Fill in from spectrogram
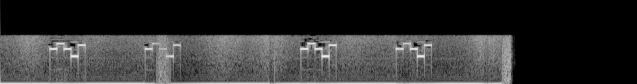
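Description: Five-tone selective call (ZVEI), heard as quick runs of five tones, tones of about 70 ms. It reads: 88840 88840 88840
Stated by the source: ZVEI five-tone selective call received on SDR.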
